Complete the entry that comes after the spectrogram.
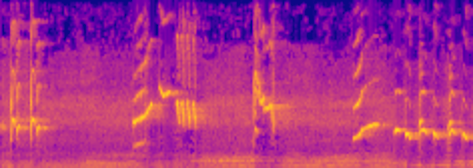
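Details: Orange-headed thrush singing to stimulate silent birds: varied clear whistled phrases with rising and sliding notes, delivered in separate bursts with short pauses, ending in a quick run of repeated whistles.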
